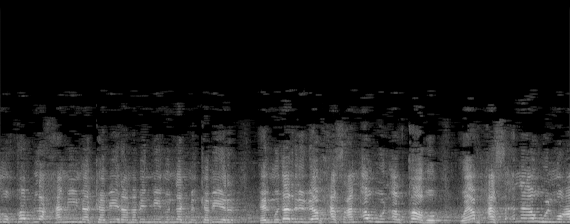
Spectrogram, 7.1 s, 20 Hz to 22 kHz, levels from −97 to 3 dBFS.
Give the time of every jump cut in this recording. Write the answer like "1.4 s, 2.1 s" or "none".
1.2 s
